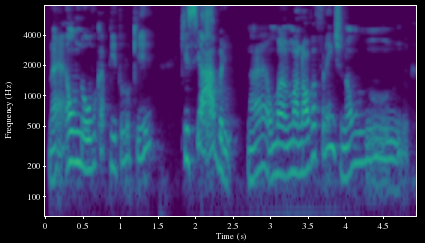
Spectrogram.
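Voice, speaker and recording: Guest, woman, 40s, from northern Brazil; husky voice, lively and chatty. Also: mid-range voice, moderate pace. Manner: animated, laughs often, many fillers and restarts. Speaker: podcast guest. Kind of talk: casual interview chat.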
